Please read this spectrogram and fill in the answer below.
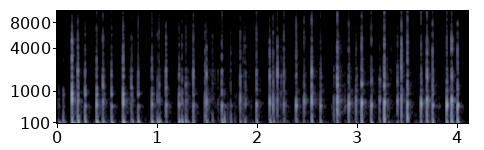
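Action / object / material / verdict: tap / crumpled plastic water bottle / plastic / none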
